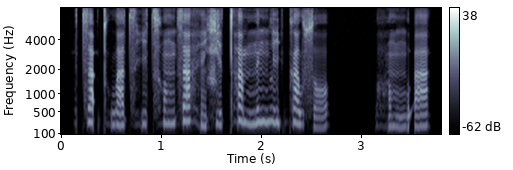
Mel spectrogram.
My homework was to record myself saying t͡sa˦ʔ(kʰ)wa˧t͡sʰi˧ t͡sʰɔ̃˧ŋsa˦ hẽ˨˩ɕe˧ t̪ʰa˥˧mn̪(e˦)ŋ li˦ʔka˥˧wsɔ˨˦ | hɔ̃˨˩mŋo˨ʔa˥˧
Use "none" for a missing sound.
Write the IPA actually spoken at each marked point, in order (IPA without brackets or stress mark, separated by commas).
t̪ʰ, ẽ˦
